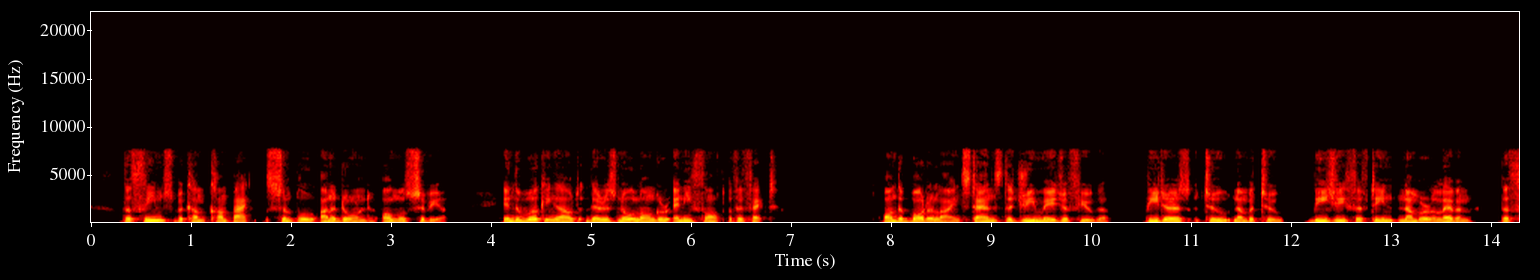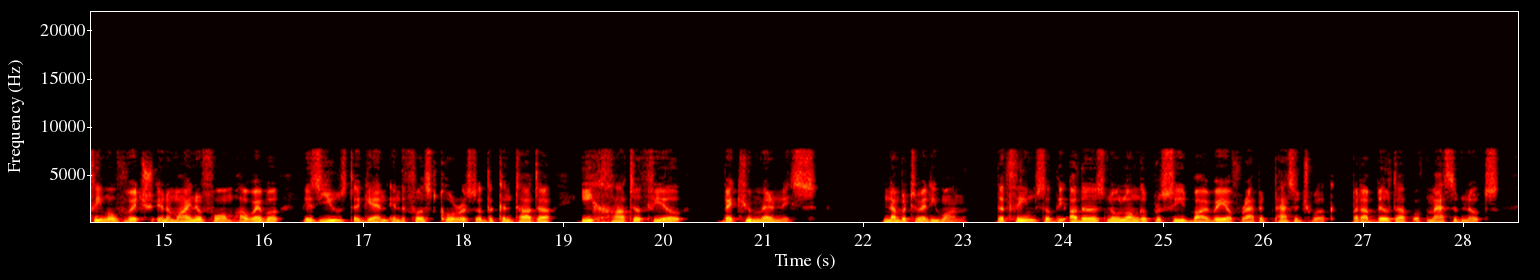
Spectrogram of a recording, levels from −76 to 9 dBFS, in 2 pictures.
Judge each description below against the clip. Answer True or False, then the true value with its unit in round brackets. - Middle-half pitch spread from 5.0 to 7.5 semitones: False (4.3 semitones)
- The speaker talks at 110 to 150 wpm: False (175 wpm)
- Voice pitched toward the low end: True (100 Hz)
